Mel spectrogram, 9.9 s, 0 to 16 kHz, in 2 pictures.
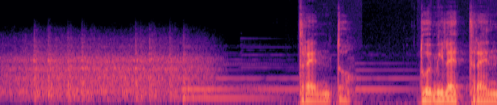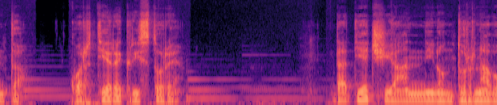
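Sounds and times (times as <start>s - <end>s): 
train wheels clickety-clack: 0.0s - 1.9s
train passing on rails: 0.0s - 2.2s
speech: 3.0s - 3.6s, 4.2s - 6.9s, 8.3s - 9.9s.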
